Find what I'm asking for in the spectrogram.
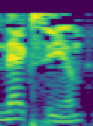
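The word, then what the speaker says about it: NXIVM: N-V-I-X-M or something like that, or N-X-V-I-M or whatever it is, but it's pronounced Nexium.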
